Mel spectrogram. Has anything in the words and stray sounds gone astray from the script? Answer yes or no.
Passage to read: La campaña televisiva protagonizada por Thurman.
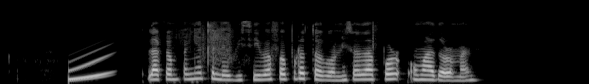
yes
